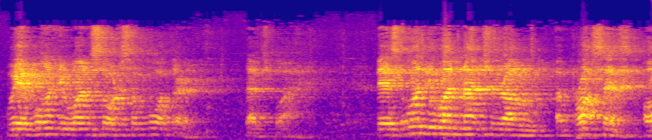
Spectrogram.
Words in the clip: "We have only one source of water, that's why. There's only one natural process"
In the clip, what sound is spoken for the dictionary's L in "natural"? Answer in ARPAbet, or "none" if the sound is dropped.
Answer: N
